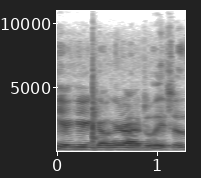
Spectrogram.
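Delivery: acted uncomfortable tone. Retelling an uncle handing over money: imitating uncomfortable uncle. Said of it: "He looks so uncomfortable".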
